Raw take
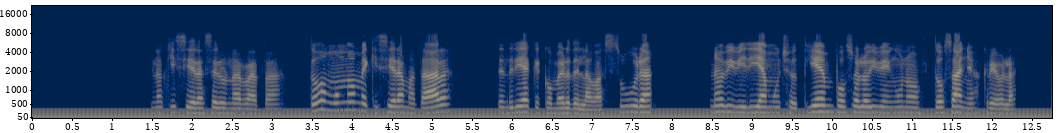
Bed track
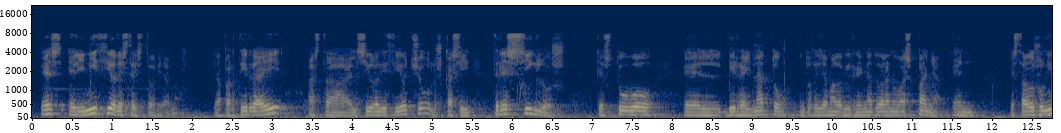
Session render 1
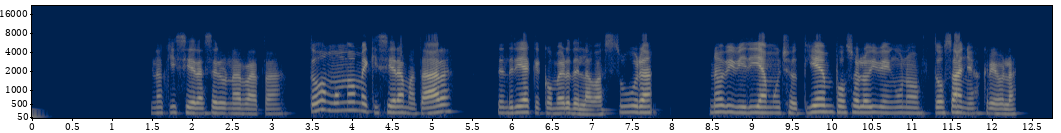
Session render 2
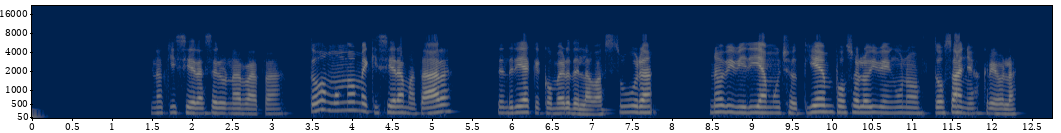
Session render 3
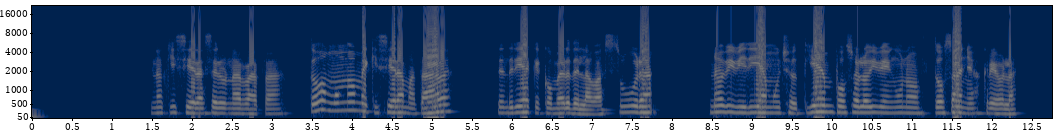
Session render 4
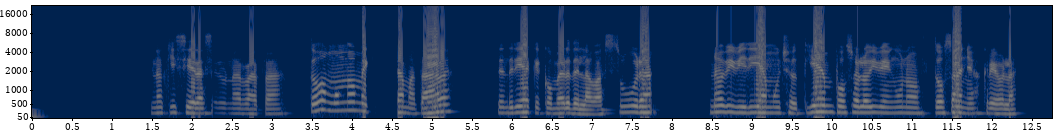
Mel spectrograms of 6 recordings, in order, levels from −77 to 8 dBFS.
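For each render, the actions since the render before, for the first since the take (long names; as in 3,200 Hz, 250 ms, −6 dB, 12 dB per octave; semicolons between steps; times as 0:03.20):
mains-hum notches 60/120/180/240/300 Hz
level −6 dB
wrap-around overflow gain 21 dB
0:02.26–0:02.91: fade in; 0:04.18–0:04.58: fade out exponential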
